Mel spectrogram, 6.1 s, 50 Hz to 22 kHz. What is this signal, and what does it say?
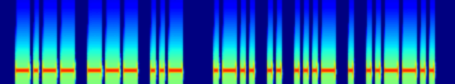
Morse code, heard as a keyed tone, about 20 wpm, 700 Hz. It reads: YOU LIVE?
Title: Sentences from Top 1000 Words - Review Part 4 - 20wpm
